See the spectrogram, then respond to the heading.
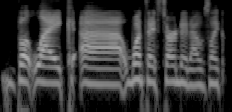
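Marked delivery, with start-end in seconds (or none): none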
